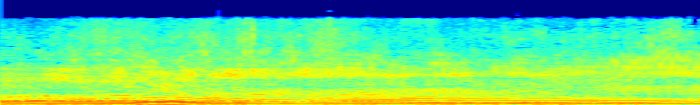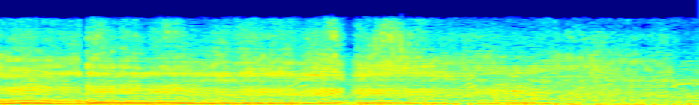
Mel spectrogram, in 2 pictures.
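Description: Motorcycle engine running hard at high revs as it climbs a steep dirt hill, its pitch wavering, slowly getting fainter as the bike pulls away up the slope.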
